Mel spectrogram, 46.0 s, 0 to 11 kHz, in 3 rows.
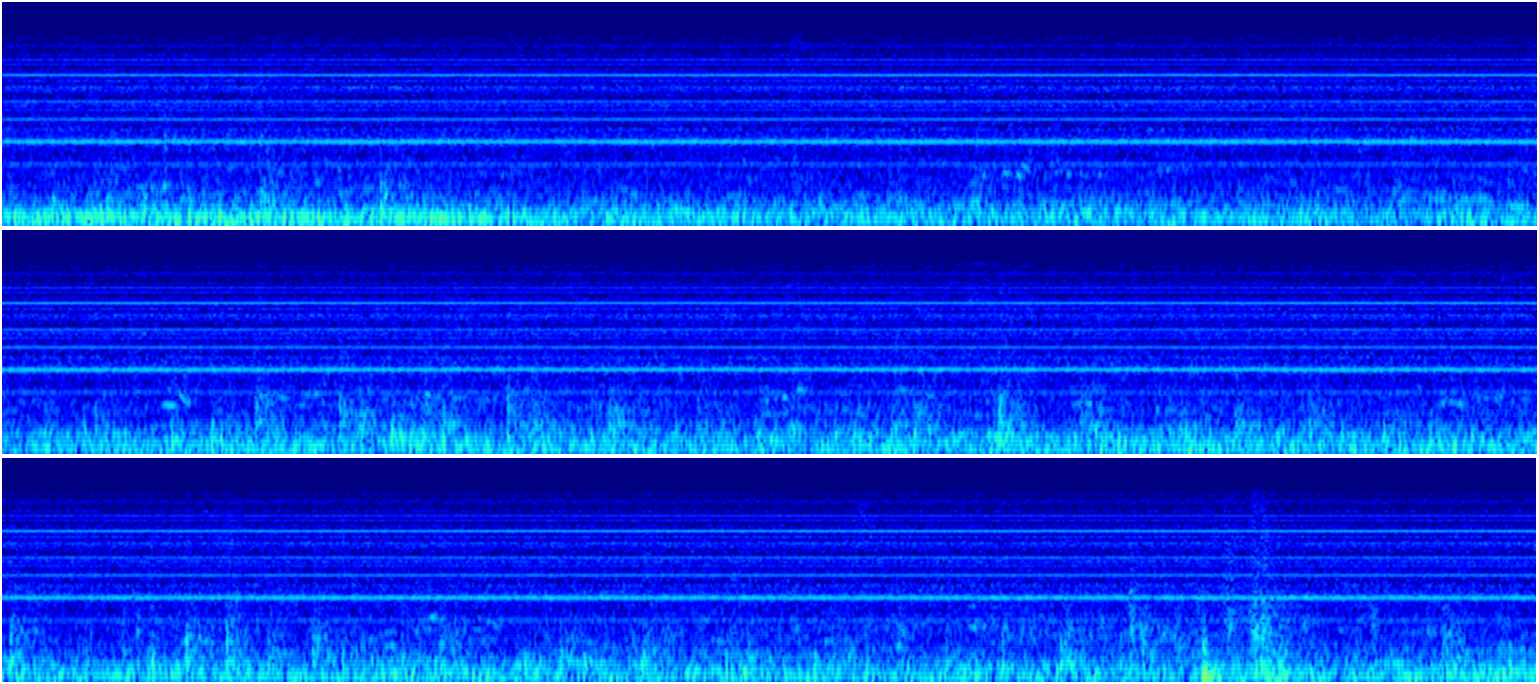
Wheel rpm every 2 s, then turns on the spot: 0, 0, 0, 0, 0, 0, 0, 0, 0, 0, 0, 0, 0, 0, 0, 0, 0, 0, 0, 0, 0, 0, 0.
none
